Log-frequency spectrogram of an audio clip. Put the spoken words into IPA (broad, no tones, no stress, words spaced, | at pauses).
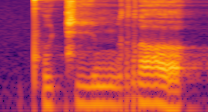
pʼucim rʌ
